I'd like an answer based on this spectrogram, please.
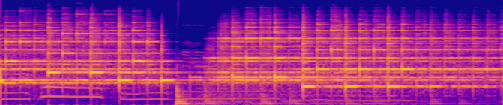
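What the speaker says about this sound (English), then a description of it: "And with the arpeggiator." A SynthMaster synth patch runs through its arpeggiator, giving quick repeating bright note patterns over a deep bass that shifts partway through, heard clearly with no speech.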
